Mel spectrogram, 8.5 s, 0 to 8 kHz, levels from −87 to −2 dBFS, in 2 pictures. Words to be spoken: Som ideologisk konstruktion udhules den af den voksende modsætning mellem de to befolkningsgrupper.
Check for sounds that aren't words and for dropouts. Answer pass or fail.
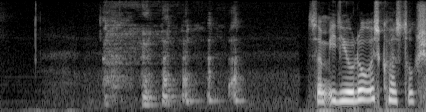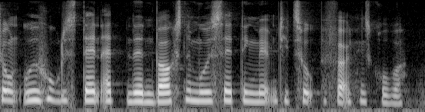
fail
